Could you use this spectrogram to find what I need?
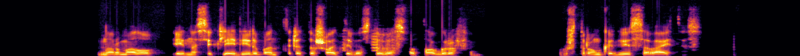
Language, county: Lithuanian, Vilnius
